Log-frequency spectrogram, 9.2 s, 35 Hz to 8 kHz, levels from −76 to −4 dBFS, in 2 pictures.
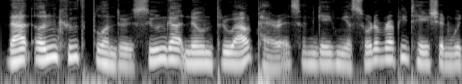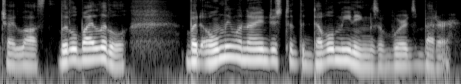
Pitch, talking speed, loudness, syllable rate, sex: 145 Hz, 210 wpm, -18 LUFS, 5.6 syllables/s, male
